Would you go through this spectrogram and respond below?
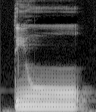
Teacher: یہاں نون تنوین کا ادغام مع الغنہ ہے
